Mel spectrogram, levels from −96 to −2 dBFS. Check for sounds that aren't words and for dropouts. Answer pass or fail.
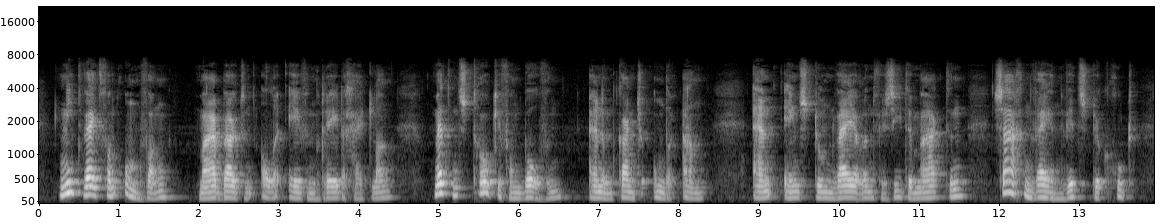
pass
